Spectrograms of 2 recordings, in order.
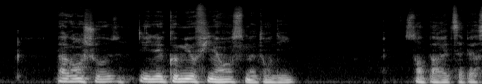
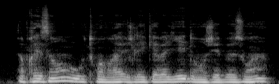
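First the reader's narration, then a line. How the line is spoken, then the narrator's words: Plain question. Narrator (French): demanda l'aventurier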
